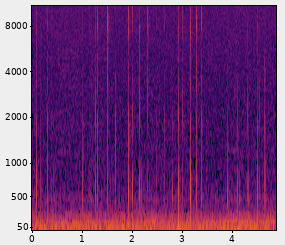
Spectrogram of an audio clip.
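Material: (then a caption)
Mirrored glass. Long nails tap and scratch the glass tiles on the cap of a pink mirror-mosaic mushroom held in the hands. Many quick, short clicks and scrapes spread through the clip over a steady low hum.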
